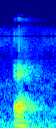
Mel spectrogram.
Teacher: المخارج بقى الهمز والهاء شوف بتخرج منين اقصى الحلق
